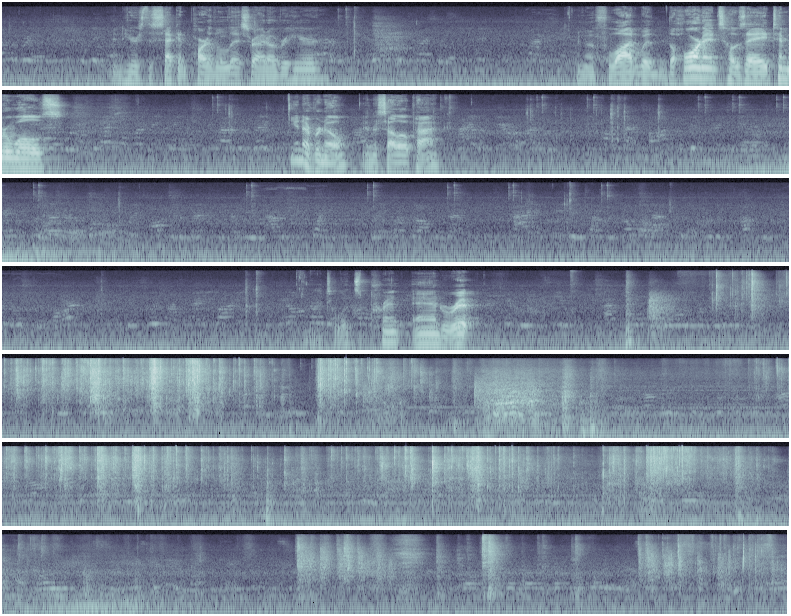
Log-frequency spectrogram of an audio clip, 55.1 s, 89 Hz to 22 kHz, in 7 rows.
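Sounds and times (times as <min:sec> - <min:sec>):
cellophane crinkling and tearing: 0:30.7 - 0:35.8, 0:39.0 - 0:47.0, 0:53.6 - 0:55.0.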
